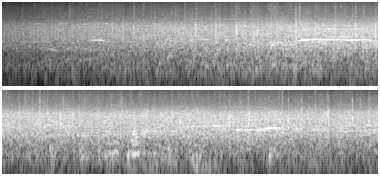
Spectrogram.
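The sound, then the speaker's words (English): Sustained audience applause at the Congress, a dense wash of clapping hands that swells over the first few seconds and then holds steady and loud, with faint voices and whistles scattered through it. “A huge applause also for yourselves.”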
